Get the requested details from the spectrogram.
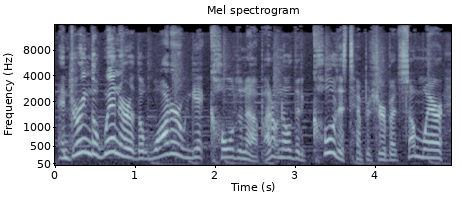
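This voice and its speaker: American male vlogger, slightly high voice, casual emphatic storyteller, faint music underneath. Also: very animated, fast talker. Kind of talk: casual personal storytelling to camera.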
